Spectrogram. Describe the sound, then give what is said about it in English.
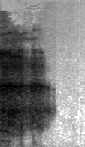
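A single deep breath exhaled as a long, airy sigh, strong at first and then tapering to silence within about three-quarters of a second. “I just want you to take a deep breath in.”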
